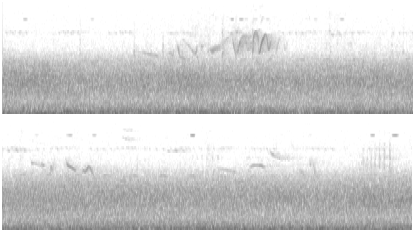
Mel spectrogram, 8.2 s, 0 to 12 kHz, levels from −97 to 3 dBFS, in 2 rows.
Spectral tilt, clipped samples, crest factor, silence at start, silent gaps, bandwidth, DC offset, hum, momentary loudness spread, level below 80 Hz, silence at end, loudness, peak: -6.5 dB/octave; under 0.1%; 12 dB; 0 s; none; 11 kHz; under 0.1%; none; 2 LU; -52 dBFS; 0 s; -51 LUFS; -36 dBFS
